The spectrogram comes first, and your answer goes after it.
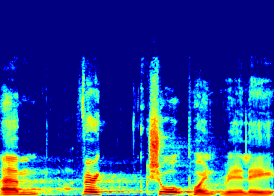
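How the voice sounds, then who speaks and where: A woman's lively intonation rises above noticeable background noise. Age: 60s. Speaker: comedy producer. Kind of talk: audience contribution at a live panel event.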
